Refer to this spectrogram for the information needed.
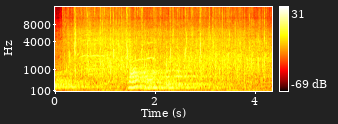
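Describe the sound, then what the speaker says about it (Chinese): Audience applause at a concert at Mohegan Sun Arena, a large crowd clapping in a continuous roar through a big hall, with a voice speaking briefly over it. "掌声鼓励"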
